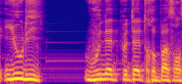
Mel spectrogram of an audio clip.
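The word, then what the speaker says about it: 百合: Pour en revenir au visuel, le lys blanc que nous voyons dans ce refrain se prononce en japonais Yuri.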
